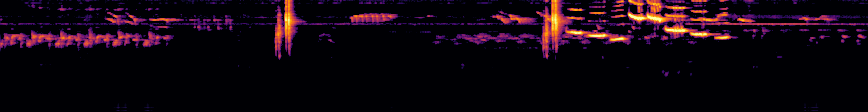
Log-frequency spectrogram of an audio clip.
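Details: A brown-chested jungle flycatcher, a female in full song, sings a bright, rapid run of clear whistled notes, falling and rising, after softer chattering and a few sharp clicks.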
